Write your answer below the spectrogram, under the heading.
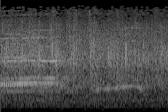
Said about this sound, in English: I am so glad God has changed me. Are you, if you're glad you God changed you, would you give the Lord a hand clap today?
